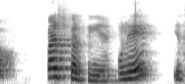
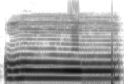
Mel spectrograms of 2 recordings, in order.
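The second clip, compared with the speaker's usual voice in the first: "ओम" को देर तक खींचकर, धीमे और गूंजते हुए; एक ही सांस में ओम को लंबा तानो; बहुत लंबा खिंचा ओम; 5 dB louder than usual. Shown as a demonstration. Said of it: "तीन गुना अधिक समय". (प्लुत स्वर में बहुत लंबा खिंचा ओम)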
